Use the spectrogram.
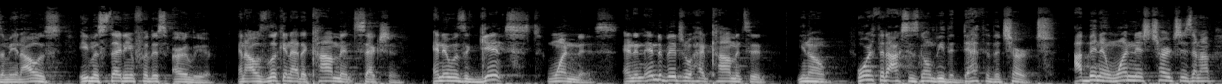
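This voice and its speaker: A young man preaching a sermon to a church audience and reading scripture aloud, his voice slightly raspy, earnest and emphatic. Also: medium pitch. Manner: earnest, lively delivery with rising emphasis.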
